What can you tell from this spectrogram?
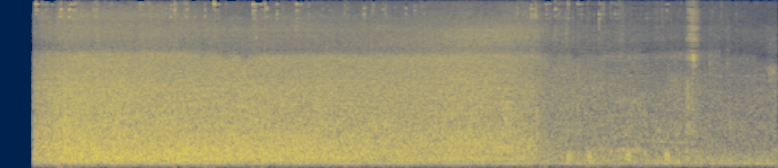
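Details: A beach dog's digging makes a loud, steady rush of scraping sand for about five seconds, then quieter scattered scuffs with faint surf behind; no animal voice is heard.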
